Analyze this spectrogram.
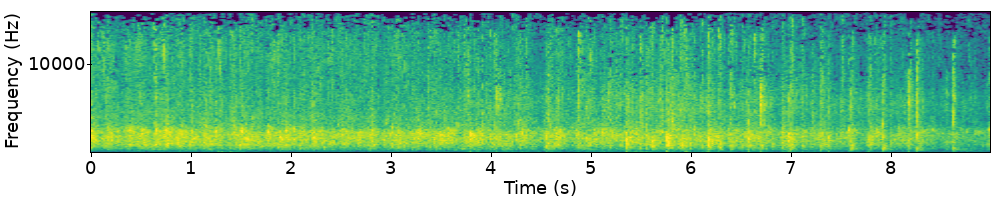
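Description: Audience applauding: a dense, steady patter of many hands clapping that begins to thin out near the end.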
